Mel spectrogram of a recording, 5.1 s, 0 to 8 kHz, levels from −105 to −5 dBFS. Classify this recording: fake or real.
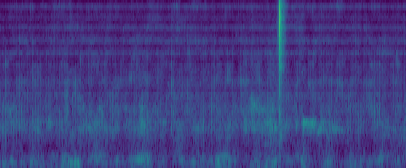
fake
